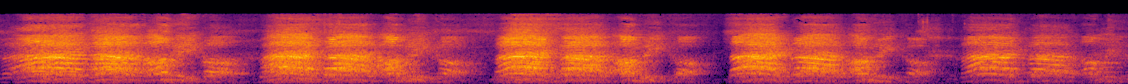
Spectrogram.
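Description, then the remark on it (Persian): A large crowd gathered in a Hosseiniyeh chants the slogan "Death to America" in unison, loud rhythmic bursts of massed voices repeated about five times with brief pauses between each shout. “اما امروز بار دیگر می‌خواهیم از این حسینیه و در این جمع علمی و نخبگانی مشت محکمی بر دهان یاوه‌گویان بزنیم و فریاد مرگ بر آمریکا را تنین انداز کنیم.”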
